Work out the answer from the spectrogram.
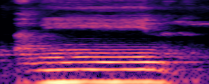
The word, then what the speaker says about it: Amin: hukum apa-apa Amin ya Ada beberapa pengucapan amin Panjang Anya minnya panjang ada yang Amin tapi yang dianjurkan adalah a-nya panjang Amin a-nya panjang mimnya mimnya panjang Amin yang di apa namanya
